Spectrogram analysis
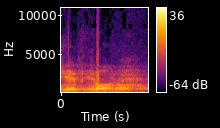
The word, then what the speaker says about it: Jephthah: The name Jephthah is very unique. Jephthah, pronounced with the F's.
